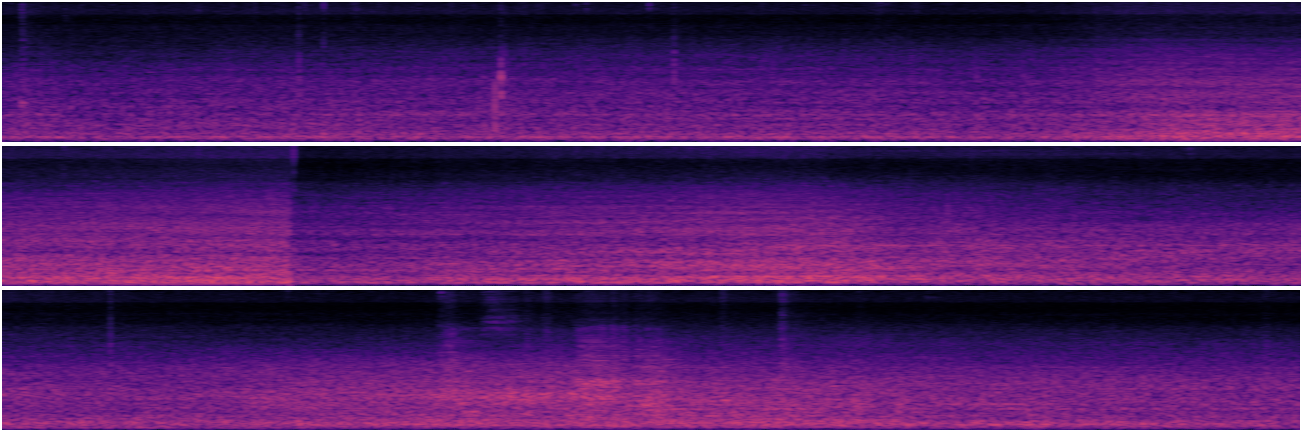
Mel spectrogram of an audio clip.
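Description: An SUV driving slowly past on asphalt, its engine and tyre noise swelling as it comes close; the sound breaks off sharply about eight seconds in, then rises again and fades.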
